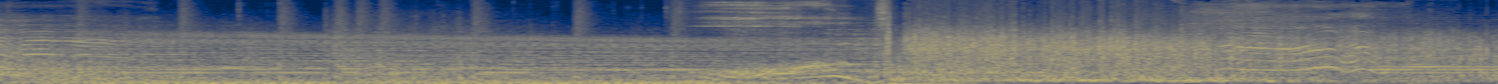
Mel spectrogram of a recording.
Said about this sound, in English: The rocket blasted away. It rushed and roared through space.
